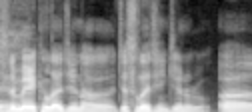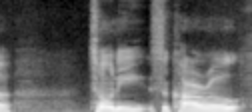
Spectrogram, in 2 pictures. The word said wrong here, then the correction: Sirico: Sirico. – I always say his name wrong.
